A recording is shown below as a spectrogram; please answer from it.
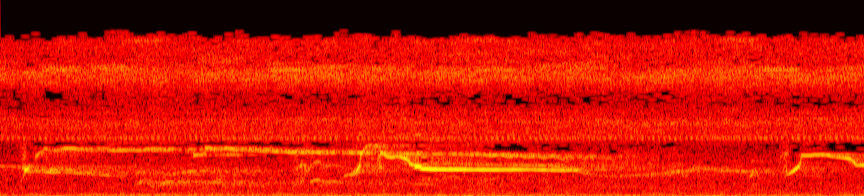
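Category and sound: bird, owl hooting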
